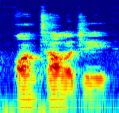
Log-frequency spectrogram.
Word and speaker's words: hauntology: haunt and ontology and when you say haunt through the french pronunciation you say aunt so ontology it's sort of an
